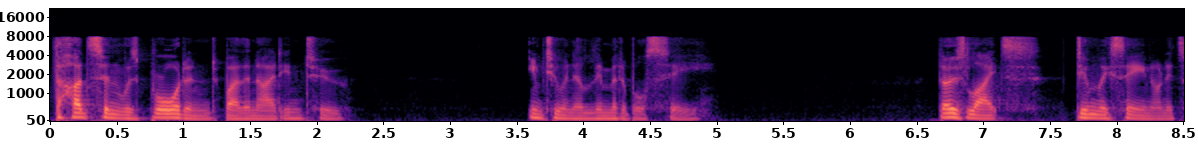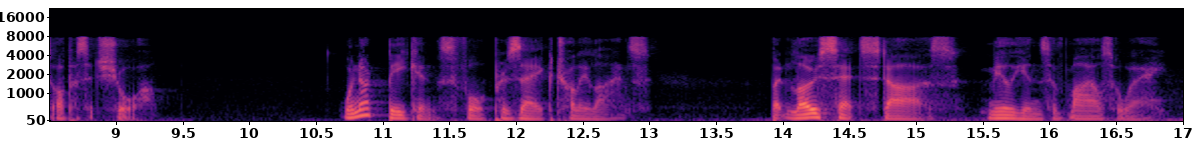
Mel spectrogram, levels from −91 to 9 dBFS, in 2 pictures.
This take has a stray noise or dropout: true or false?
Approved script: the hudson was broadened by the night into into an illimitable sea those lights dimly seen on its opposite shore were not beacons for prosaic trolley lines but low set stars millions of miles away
false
